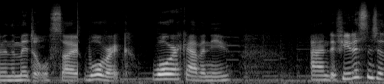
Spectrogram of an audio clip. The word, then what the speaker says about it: Warwick Avenue: pronouncing it wrong because I was under the impression this is just called Warwick Avenue but I recently learned it's actually not Warwick Avenue it's Warick Avenue pronoun sounded like it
